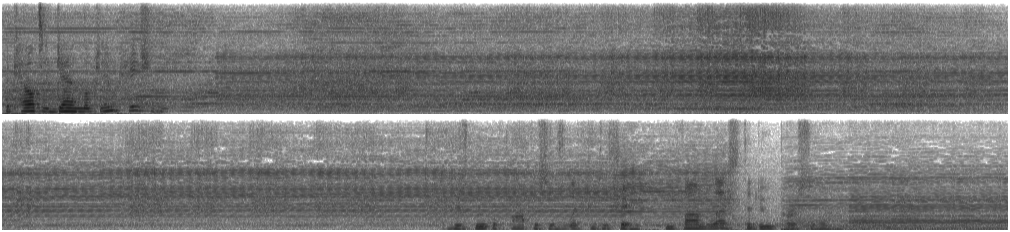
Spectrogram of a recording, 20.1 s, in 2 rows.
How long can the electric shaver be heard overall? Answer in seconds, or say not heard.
18 s.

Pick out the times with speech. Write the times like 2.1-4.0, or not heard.
0.0-1.7, 14.4-18.5.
